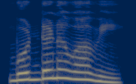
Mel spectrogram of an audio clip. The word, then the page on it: ಬೊಡ್ಡಣವಾವಿ: kannada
